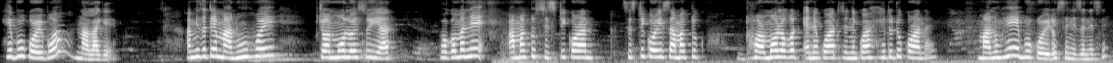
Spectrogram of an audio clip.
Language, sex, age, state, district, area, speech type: Assamese, female, 18-30, Assam, Charaideo, urban, spontaneous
